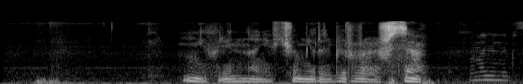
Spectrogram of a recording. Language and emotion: Russian, angry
